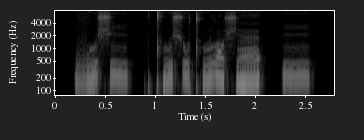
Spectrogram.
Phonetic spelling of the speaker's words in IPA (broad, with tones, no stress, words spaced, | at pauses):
vɯ˩˥ʃi˦ | tʰɯ˩˥ʃu˦ tʰɯ˩˥lɔ˦ʃɛ˩˧ | i˦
